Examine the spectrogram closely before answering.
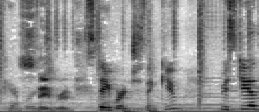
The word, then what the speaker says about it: Staybridge: We stayed in the Cambridge, is that how you pronounce it? Or the, not Cambridge. Staybridge, thank you.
